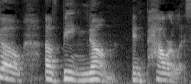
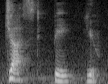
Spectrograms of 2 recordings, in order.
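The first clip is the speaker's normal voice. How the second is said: ordinary talk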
